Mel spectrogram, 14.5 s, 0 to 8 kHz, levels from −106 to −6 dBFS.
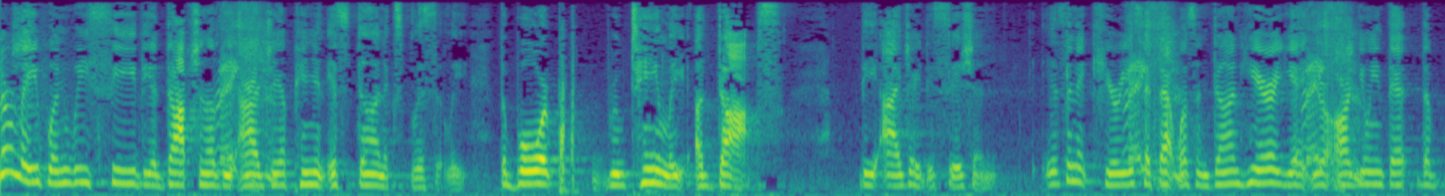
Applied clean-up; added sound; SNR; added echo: none; Sneeze; 11 dB; none.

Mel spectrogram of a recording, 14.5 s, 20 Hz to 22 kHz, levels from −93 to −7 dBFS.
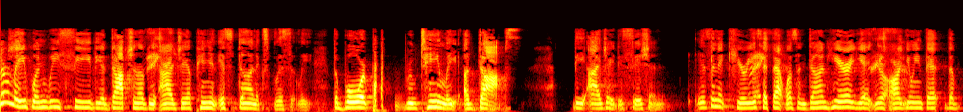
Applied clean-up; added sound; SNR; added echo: neural mask model Resemble Enhance denoiser.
